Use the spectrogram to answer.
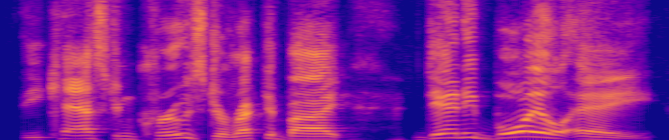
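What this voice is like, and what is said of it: Put-on English accent. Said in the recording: “that's my English accent.”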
